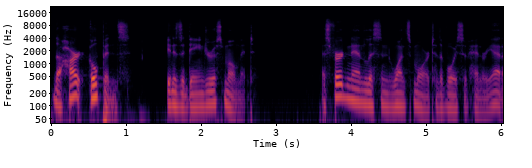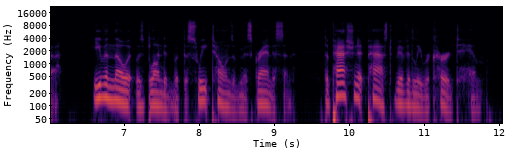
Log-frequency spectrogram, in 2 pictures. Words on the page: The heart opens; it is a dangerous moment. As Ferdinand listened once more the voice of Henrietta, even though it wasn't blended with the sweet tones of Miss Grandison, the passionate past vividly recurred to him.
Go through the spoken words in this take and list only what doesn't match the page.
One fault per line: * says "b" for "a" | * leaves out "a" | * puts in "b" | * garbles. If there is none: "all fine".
* puts in "to"
* says "was" for "wasn't"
